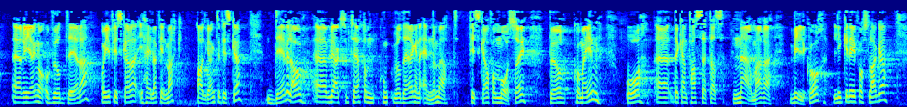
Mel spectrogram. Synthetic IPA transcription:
ʁɛjeːʁɪŋɑʔɔʋʉʁd̪eːʁɑɔjiːfɪskɑɾəʔɪ̰ɦæɪləfiːnmɑʁk | ɑːd̪ɡɑŋt̪ʰɪlfɪskəd̪ɛʋɪlɑʊbliːɑksəpt̪ʰeːʁt̪ɔmʋʉʁd̪eːɾɪŋənə̰ʔɛnːʊmɛɑt̪ | fɪskɑɾəfɔmoːsœʏb̥øʁkʰɔmːɑɪnː | ɔ | d̪ɛkʰɑnfɑst̪sɛt̪ːɑsnæɾmɑʁəʋɪlkʰoːʁlɪɡːəd̪ɛɪfɔʁslɑːɡə

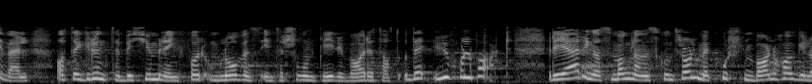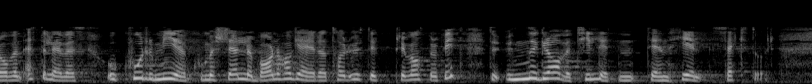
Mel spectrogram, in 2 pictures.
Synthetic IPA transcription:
ʋɛlʔɑt̪̚d̪ɛæɾɡɾʉnːt̪ʰɪlbəçʏmɾɪŋfɔɾʊ̰mloːʋənsɪ̰nt̪ʰɛnʂuːnbliːɾɪʋɑːɾət̪ʰɑt̪ːɔd̪ɛæʉːhɔlbɑ̰ːʈɾɛjeːɾɪŋɑsmɑŋlɑnəskʰʊnt̪ʰɾɔlːmɛkʰʊʂn̩bɑːɳəɦɑːɡəloːʋənʔɛt̪ːəɭeːʋəsʔɔkʰʊɾmyːəkʰʊmæʂɪɛlːəbɑːɳəɦɑːɡəæɪəɾət̪ʰɑːɾʉːt̪ɪpʰɾɪʋɑːt̪̚pʰɾʊfɪt̪ːd̪̥ɛʔʉnːəɡɾɑːʋəʈʰɪlːɪt̪n̩t̪ʰɪlɛːnheːlsɛkt̪ʊ̰ɾ

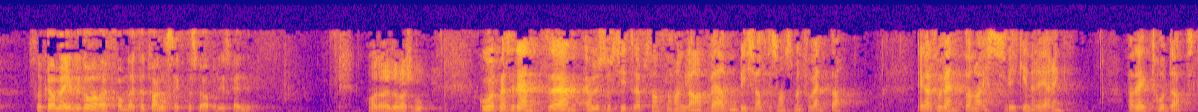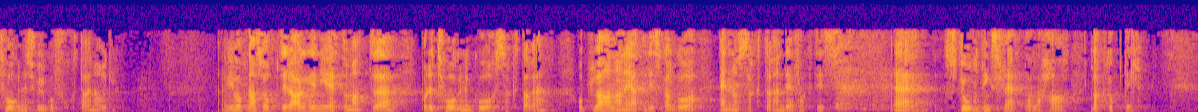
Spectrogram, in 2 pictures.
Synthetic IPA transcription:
sɔkʰɑmæɪnəkʰɔʋɑd̪ɛfɔmd̪ɛt̪ːət̪ʰʋɑŋsɛkt̪əskɑːpəd̪ɪskɑɪnːɪ̰ | hɑ̰d̪æd̪əʋæʂɔɡuː | ɡ̥uːəpʰɾɛsɪd̪ɛnt̪ɛ̰ɡhɑɾlʏst̪ɪlɔsiːt̪ʰɪlʁɛpɾsɑnt̪nəɦɑŋlɑnɑt̪ʋæɾd̪n̩blɪɪçːəɑlt̪iːsɔnːsɔmɛnfɔɾʋɛnt̪ɑ | ʔɛ̰ɡhɑd̪əfɔɾʋɛnt̪ːɑnɔɾʔɛsʋɪjɪkːɪnːɪʁɛjeːɾɪŋ | d̪̥ɛhɑd̪ɛɡt̪ʰɾʊd̪ːəɑt̪ʰːoːɡənəskʉlːəɡoːfʊɾt̪ɑɾɪnɔɾɡə | ʋɪʋɔknəɾɑlsɔɔpːt̪ʰɪɪd̪ɑːɡnyːheːt̪n̩ɔmɑt̪b̥oːd̪ət̪ʰoːɡənəɡoːɾsɑkt̪ɑɾə̰ɔpʰlɑːnɑnəæɾɑt̪d̪ɪskɑlɡoːʔɛnːɔsɑkt̪ɑɾəɛnd̪ɛfɑkt̪ɪsk | st̪uːɾt̪ʰɪŋsfleːʁt̪ʰɑləhɑɾlʔɑ̰kt̪ɔpːt̪ʰɪl

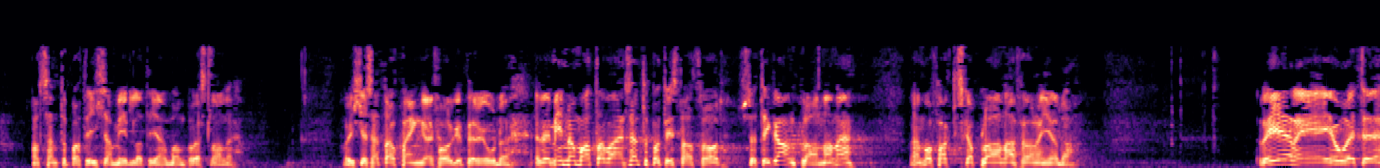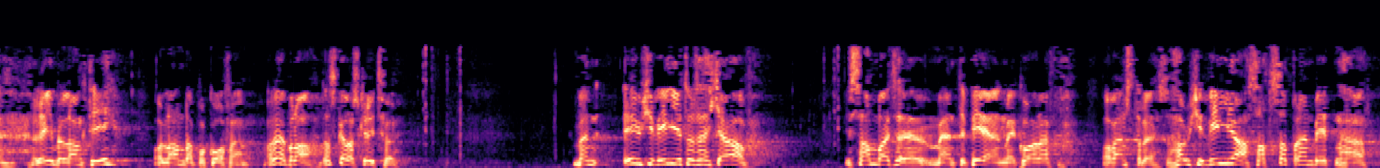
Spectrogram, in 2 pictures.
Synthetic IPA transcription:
ɑt̪sɛnt̪əɾpɑt̪iːɪçəhɑɾmɪd̪lɑt̪ʰɪljænbɑnpʰɔʋɛst̪lɑ̰nə̰ | ɔ̰ɪçːəsɛt̪ːɑɔpʰːɛŋːəɾɪfɔlɡəpæɾɪuːd̪əɛ̰ɡʋɪmɪnːəɔmɑt̪̚d̪ɛʋɑɾæɪnsɛnt̪əɾpɑʈ̪iːst̪ɑːt̪sɾoːd̪sɛt̪ːɪɡɑŋːpʰlɑːnənəɔ̰ɛ̰mɔfɑk̚t̪ɪ̥skhɑːpʰlɑːnɑføːɾɛnjøːɾd̪ɑ̰ | ɾɛjeːɾɪŋəjuːɾəɛt̪ɾiːmlɪlɑŋt̪ʰiːʔɔ̰lɑnd̪ɑɾpɔkoːfɛmʔɔ̰d̪ɛæbɾɑːd̪ɑ̰skɑɛhɑskɾyːt̪fø̰ɾ | mɛnd̪̥ɛæɾʉɪçəʋɪljət̪ʰɔsɛɪçəɑʋ | ɪsɑmɑbæɪsəmɛɛnt̪epeːənmɛkʰoːæɾɛf | ʔɔ̰ʋɛnst̪ɾəsɔɦɑɾd̪ʉɪçːəʋɪljɑsɑt̪sɑpɔd̪ɛnbiːt̪n̩hæːɾ

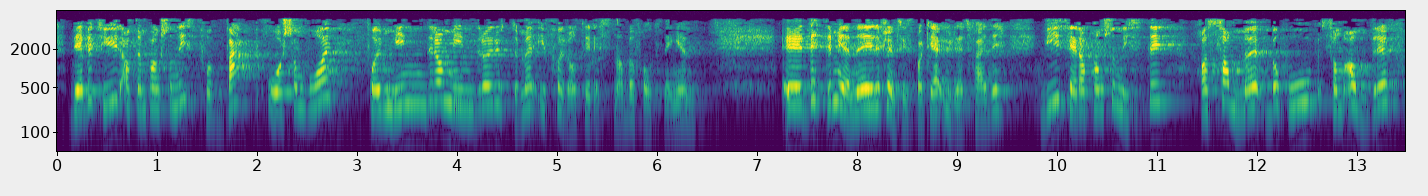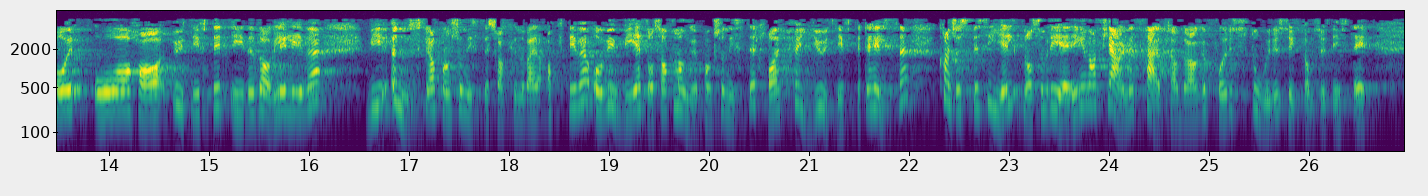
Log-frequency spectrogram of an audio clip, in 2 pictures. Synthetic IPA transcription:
d̪ɛbət̪ʰyːɾɑ̰t̪ɛnpʰɑŋʂʊnɪst̪fɔɾʋæʈːoːʂɔmɡoːɾfoːɾmɪnd̪ɾəɔmɪnd̪ɾəɔɾʉt̪ːəməʔɪfɔɾhɔlt̪ʰɪlɾɛst̪ən̩ɑʋbəfɔlknɪŋən | d̪ɛt̪ːəmeːnəɾfɾɛmsɪd̪spɑʈʰiːəæɾʉːɾɛt̪fæɾd̪ɪ | ʋɪseːɾɑt̪̚pʰɑŋʂʊnɪst̪əɾ | hɑɾʂɑmːəbəhuːʋsɔmʔɑ̰nd̪ɾəfɔɾɔhɑːʉːt̪ʰjɪft̪əɾɪd̪ɛd̪ɑːɡlɪəliːʋə | ʋɪʔœnskəɾɑt̪̚pʰɑŋʂʊnɪst̪əʂkɑlkʰʉnːəʋæːɾəʔɑkt̪ɪʋəʔɔʋɪʋeːt̪ɔsːɔɑt̪mɑŋːəpʰɑŋʂʊnɪst̪əɾhɑɾhœʏəʉːt̪ʰjɪft̪əʈɪlhɛlsəkʰɑnʂəspɛsɪɛlt̪noːsɔmɾɛjeːɾɪŋənhɑɾfjæːɳət̪sæːɾfɾɑd̪ɾɑːɡəfɔɾst̪uːɾəsyːk̚d̪ɔmsʉːt̪jɪft̪əɾ

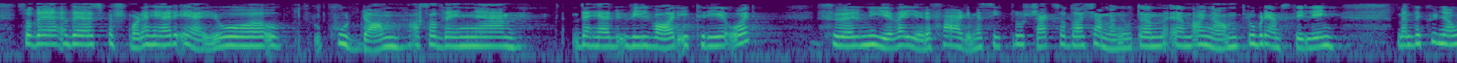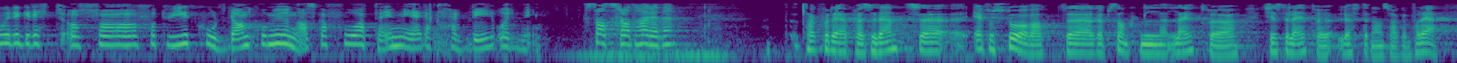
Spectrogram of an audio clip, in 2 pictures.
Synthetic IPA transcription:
sɔd̪ɛd̪ɛspœʂmoːləɦeːɾɛ̰jʊ | kʰʊɖɑnɑ̰lsɔd̪ɛn | d̪ɛɦeːɾʋɪlːʋɑːɾəɪt̪ʰɾeːʔoːɾ | føːɾnyːəʋæɪəɾæfæːɖɪ̰mɛsɪt̪̚pʰɾʊʂɛk̚t̪sɔd̪ɑçeːmɛnjʊt̪ʰɪɛnɛ̰nɑ̰nːɑnpʰɾʊbleːmst̪ɪlːɪŋ | mɛnd̪ɛkʰʉnːəhɑʋuːɾəɡɾæɪt̪ːɔsɔfɔt̪ːʋiːt̪kʰʋʊɖɑnkʰʊmʉːnɑ̰skɑfoːt̪ʰɛɪmeːɾɛt̪fæɖɪɔɾd̪nɪ̰ŋ | st̪ɑːt̪sɾoːd̪hɑɾɛd̪ə | t̪ʰɑkːfɔɖɛpʰɾɛsɪd̪ɛnt̪jæɪfɔʂt̪oːɾɑt̪ɾɛpɾɛsɑnt̪n̩læɪt̪ʰɾøːçɪst̪əlæɪt̪ɾøːlœft̪əɖ̪ɛnsɑ̰ːkənfɔɖɛ

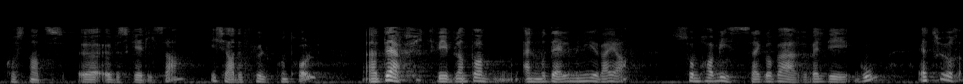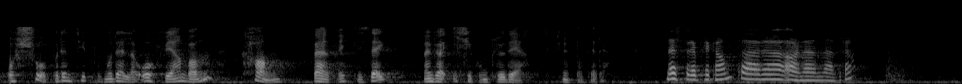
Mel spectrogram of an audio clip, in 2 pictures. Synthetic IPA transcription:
kʰɔst̪nɑd̪søʋəskʁiːd̪l̩sə̰ʔɪçːəhɑd̪ːəfʉlkʰʊnt̪ʰɾɔ̰lː | d̪æɾfɪkːʋɪblɑnt̪ɑːnt̪æ̰ɪnmʊd̪ɛlːmɛnyːəʋæɪə̰ɾ | sɔmɦɑɾʋiːst̪sæɪɡɔʋæːɾəʋɛld̪ɪɡuː | jæɡ̚t̪ʰʁʉːɾɔʂoːpʰɔd̪ɛnt̪ʰyːpəmʊd̪ɛlːəɾoːɡfɔɾjæʁnbɑːnn̩kʰɑn | ʋæːɾəɛt̪ɾɪk̚t̪ɪst̪eːɡ | mɛnʋɪhɑɾɪçːəkʰʊŋkʰlʉd̪ḛːɾt̪kʰnʉt̪ːɑt̪ʰɪld̪ɛ | nɛst̪əɾɛplɪkɑnt̪æɾɑːɳənɛd̪ɾɑ

